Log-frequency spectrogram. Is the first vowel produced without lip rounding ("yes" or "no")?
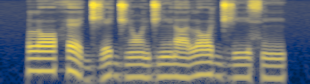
no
